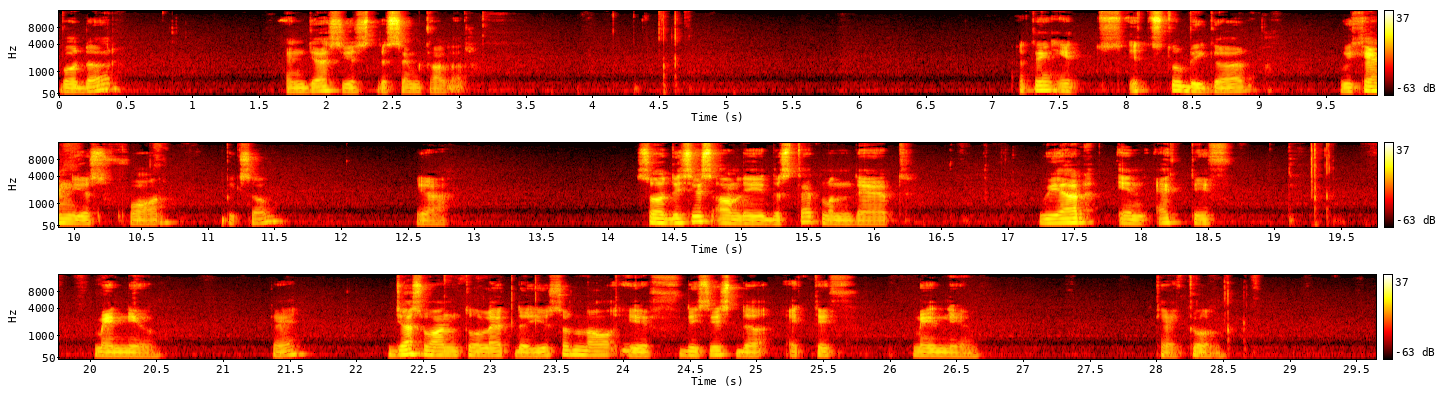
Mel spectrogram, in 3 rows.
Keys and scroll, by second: 4.2 super+-, 19.0 super+=, 25.5 super+s, 28.3 super+-.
